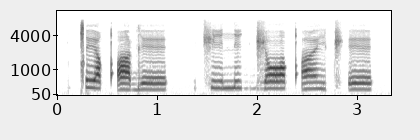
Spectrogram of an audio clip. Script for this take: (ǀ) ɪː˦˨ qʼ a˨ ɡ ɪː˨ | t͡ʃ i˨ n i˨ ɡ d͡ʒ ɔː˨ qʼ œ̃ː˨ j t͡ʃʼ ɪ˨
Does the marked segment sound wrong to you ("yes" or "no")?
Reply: no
